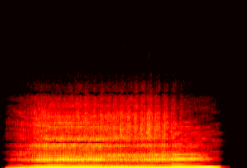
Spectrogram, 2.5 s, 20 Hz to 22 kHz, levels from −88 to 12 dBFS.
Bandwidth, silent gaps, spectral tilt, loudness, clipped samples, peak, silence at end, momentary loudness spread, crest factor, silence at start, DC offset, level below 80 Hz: 8.8 kHz; none; -6.5 dB/octave; -12 LUFS; under 0.1%; -2 dBFS; 0.25 s; 4 LU; 10 dB; 0.05 s; under 0.1%; -38 dBFS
